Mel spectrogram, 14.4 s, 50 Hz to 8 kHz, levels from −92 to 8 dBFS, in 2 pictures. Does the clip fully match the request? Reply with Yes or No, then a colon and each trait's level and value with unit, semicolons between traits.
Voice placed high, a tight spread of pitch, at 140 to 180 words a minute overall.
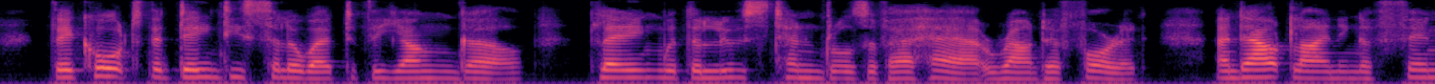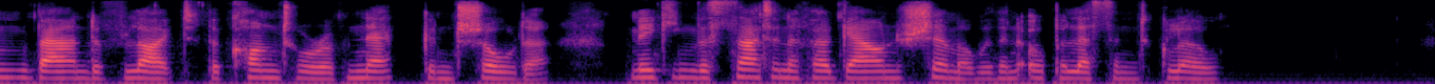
No: high, 200 Hz; narrow, 2.3 semitones; average, 190 wpm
